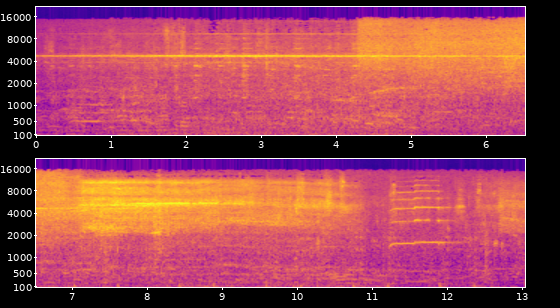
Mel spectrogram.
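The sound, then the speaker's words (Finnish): A train with a third-class carriage pulls into a railway station in Prague, its wheels squealing in long, high, piercing screeches over a dense rolling rumble that stays loud for the whole stretch. “kun Jaako vuosia myöhemmin astui ulos kolmannen luokan vaunusta Prahan uudella rautatieasemalla.”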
